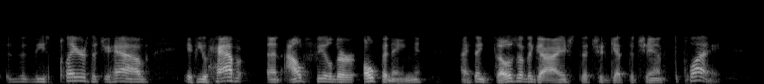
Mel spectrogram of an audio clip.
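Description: From the start, the whole recording carries G.729 codec damage, and it's plainly audible. Everything above 4 kHz is gone, and the voice sounds a bit rough and synthetic because it's rebuilt from a filter, a pitch predictor and a few pulses per frame, which fits the 8 kbit/s G.729A flavour.

Then at about 6.68 to 6.71 s, right after "that should get the", there's VoIP packet loss concealed by the speech codec. Roughly 30 ms went missing, which fits a single lost packet. The decoder stretched the last pitch and filter into a short sound that fades, and the voice stays weak or distorted just after while its frames recover.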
